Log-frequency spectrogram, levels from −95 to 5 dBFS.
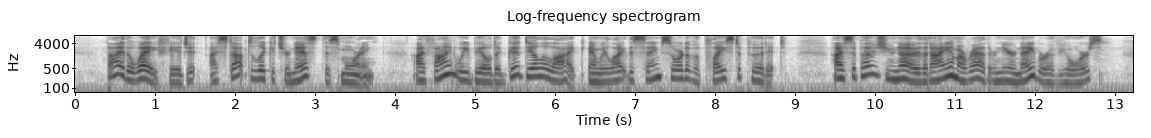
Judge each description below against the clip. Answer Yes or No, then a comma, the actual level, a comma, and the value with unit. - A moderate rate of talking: No, fast, 210 wpm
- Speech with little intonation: No, average, 4.8 semitones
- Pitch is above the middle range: Yes, high, 195 Hz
